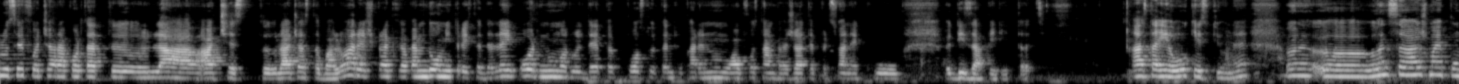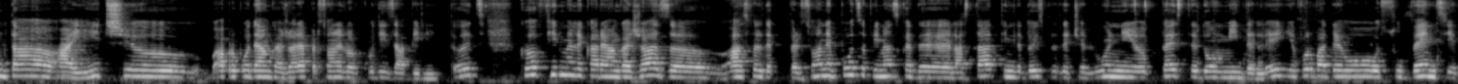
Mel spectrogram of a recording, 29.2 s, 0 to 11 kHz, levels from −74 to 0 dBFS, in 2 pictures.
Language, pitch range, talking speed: Romanian, 175-215 Hz, 140 wpm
